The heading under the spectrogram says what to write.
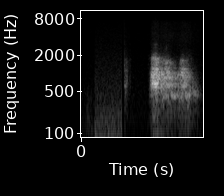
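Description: A dog lets out a single loud, drawn-out bark, preceded by faint low rustling and a tiny yip. No one speaks.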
